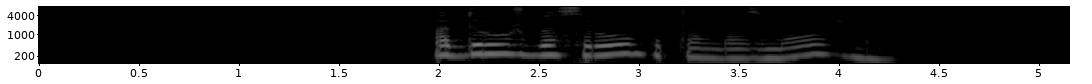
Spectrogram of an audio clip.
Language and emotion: Russian, sad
